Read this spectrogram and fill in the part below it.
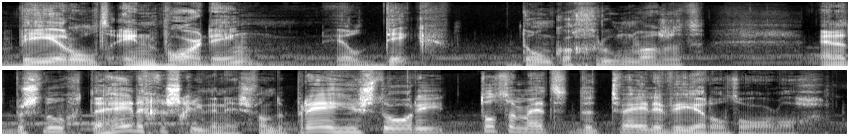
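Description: A man with a Netherlands Dutch accent narrates a scripted podcast as a reporter and host. His pitch moves in a lively way as he tells things personally and asks rhetorical questions. Music plays clearly behind him.

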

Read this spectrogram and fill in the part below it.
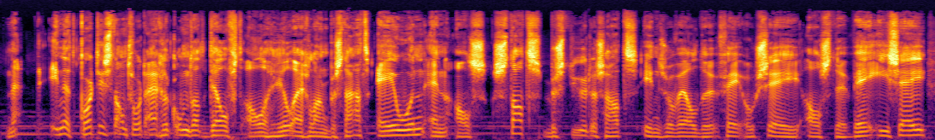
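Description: A man's voice: medium pitch, normal speed, fairly bright tone, soft background music. A man with a Netherlands Dutch accent hosts a podcast, reading scripted narration as a reporter.

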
